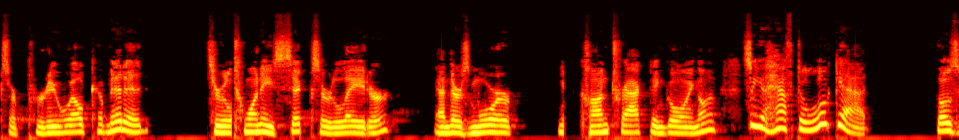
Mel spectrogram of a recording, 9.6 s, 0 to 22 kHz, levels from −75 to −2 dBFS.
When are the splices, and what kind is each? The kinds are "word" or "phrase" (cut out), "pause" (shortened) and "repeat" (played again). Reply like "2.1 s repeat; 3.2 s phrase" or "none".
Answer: 2.3 s word; 5.6 s word; 7.5 s word

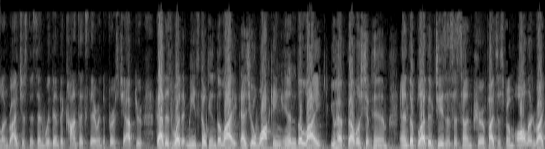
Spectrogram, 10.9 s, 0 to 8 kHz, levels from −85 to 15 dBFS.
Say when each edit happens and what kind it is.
4.1 s word; 6.5 s pause; 7.4 s word

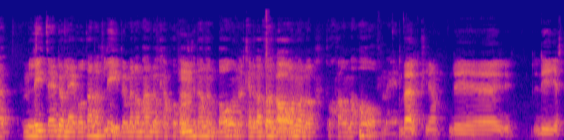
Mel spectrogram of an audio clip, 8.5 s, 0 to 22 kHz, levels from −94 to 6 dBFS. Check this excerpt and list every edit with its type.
none

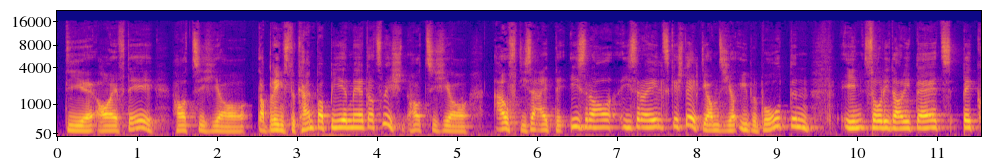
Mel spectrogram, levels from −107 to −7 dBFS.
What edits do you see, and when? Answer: 2.4 s word

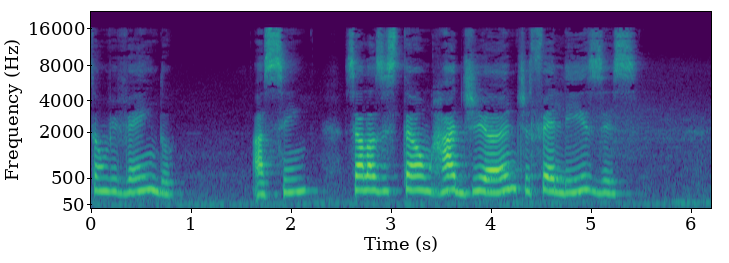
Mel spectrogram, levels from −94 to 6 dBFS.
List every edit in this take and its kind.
4.4 s word

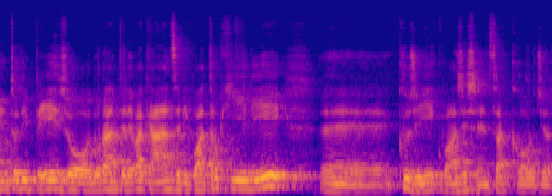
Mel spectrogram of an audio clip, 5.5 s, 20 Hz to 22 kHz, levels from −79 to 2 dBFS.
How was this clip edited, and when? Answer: none

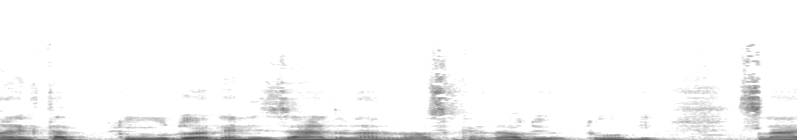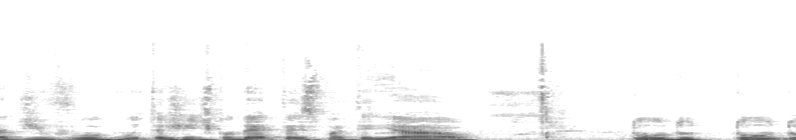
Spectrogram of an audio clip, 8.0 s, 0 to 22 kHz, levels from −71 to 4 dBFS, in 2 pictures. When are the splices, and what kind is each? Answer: 3.8 s word; 5.1 s word

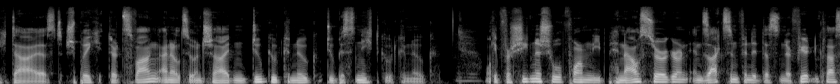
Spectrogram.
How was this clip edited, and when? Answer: 1.8 s word; 2.7 s word; 3.2 s word; 4.9 s word; 6.0 s word

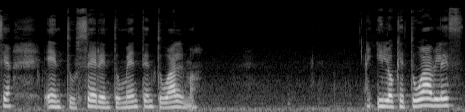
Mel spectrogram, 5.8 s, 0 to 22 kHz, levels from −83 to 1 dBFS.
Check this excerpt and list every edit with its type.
none

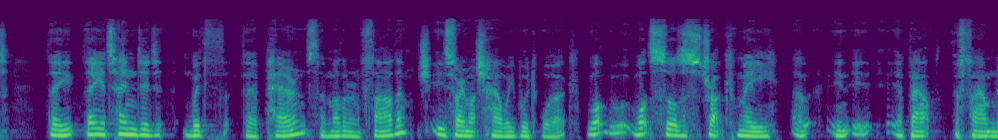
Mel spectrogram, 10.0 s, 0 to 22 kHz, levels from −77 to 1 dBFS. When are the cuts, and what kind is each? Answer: 4.3 s word; 7.9 s pause

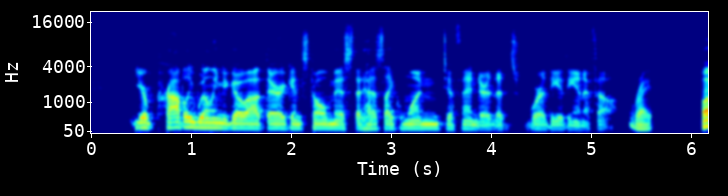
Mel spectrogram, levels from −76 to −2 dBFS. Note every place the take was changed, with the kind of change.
5.3 s pause

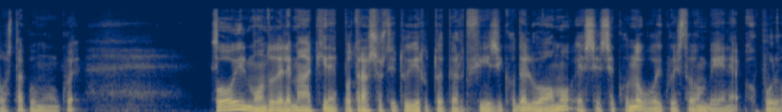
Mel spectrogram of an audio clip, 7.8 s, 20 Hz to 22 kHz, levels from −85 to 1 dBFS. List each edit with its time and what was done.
2.2 s word; 4.2 s word; 4.7 s phrase

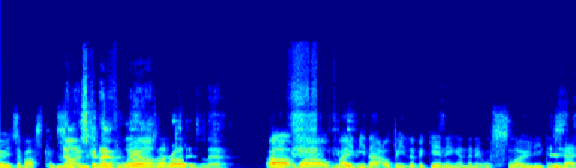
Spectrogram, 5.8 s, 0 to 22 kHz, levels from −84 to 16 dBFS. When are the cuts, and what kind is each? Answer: 1.9 s word

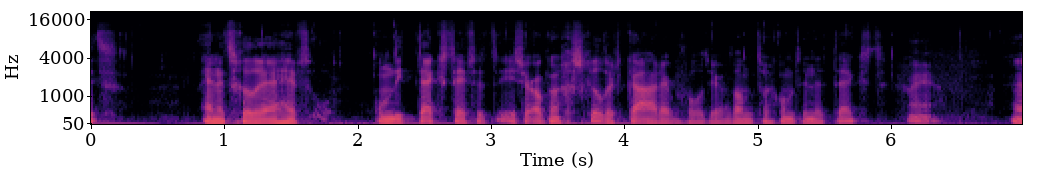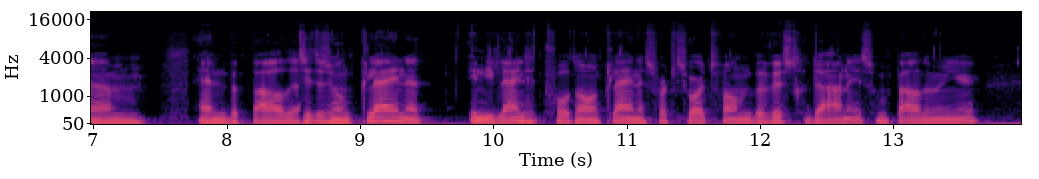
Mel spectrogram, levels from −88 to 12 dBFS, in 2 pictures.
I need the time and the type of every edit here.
7.7 s pause; 8.5 s word; 11.4 s phrase

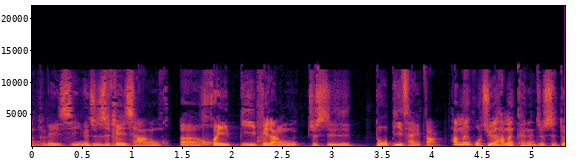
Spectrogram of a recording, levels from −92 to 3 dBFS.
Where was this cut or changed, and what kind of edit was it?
1.4 s pause; 4.1 s pause

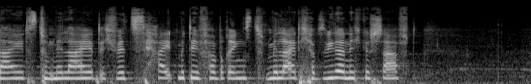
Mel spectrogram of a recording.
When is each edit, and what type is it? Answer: none

